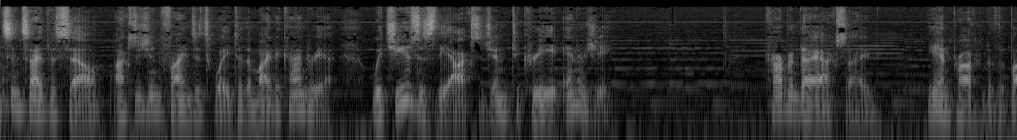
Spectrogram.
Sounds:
Speech, Music

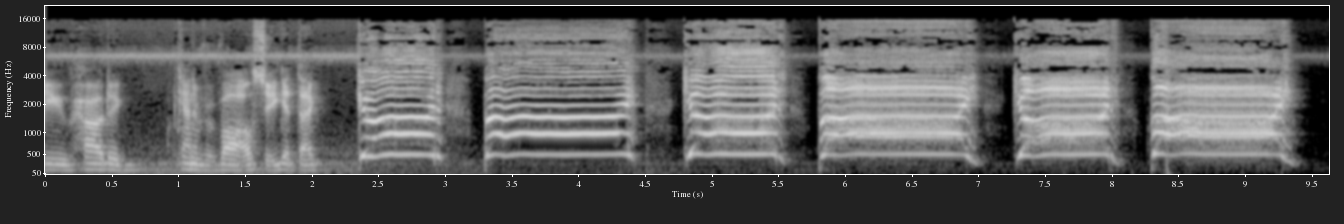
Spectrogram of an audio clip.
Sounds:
Male speech, Speech

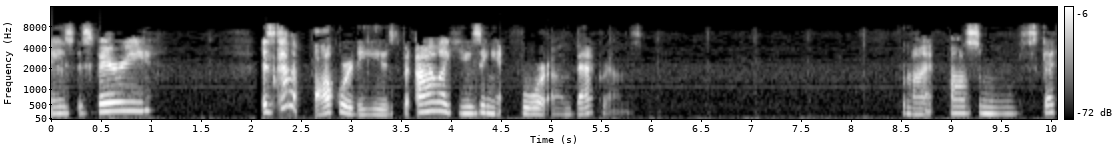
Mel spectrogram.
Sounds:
Speech

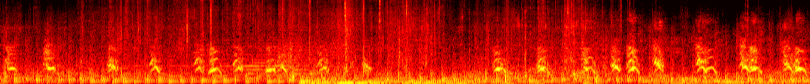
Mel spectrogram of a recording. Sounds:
dog baying

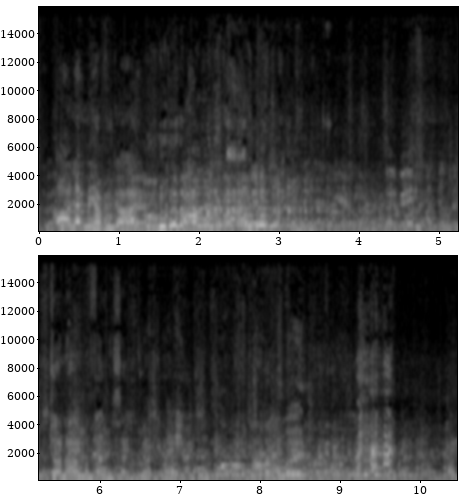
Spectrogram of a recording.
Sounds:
inside a public space, Speech

